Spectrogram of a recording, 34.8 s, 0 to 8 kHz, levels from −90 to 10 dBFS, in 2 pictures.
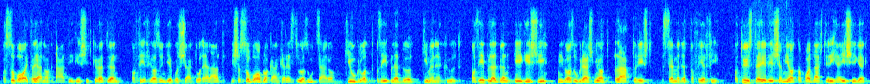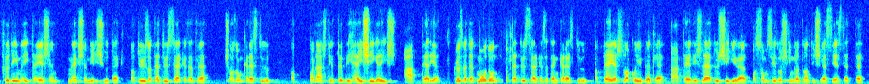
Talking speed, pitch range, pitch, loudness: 120 wpm, 105-165 Hz, 115 Hz, -22 LUFS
